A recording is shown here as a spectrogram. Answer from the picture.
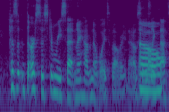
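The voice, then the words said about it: Congested, nasal voice from a cold. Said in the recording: “I have a cold right now, so that's why I sound so ... Nasally.”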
